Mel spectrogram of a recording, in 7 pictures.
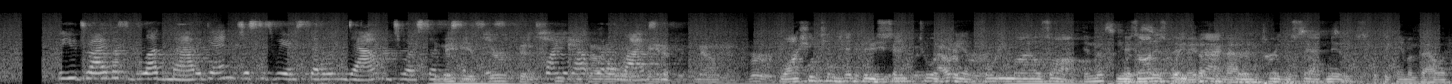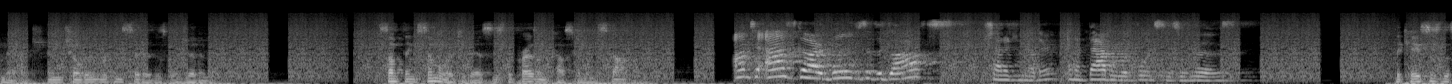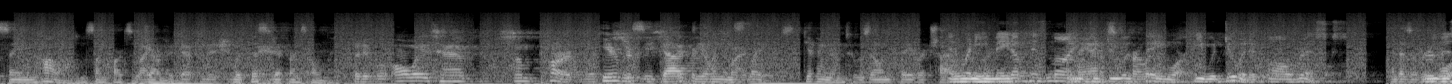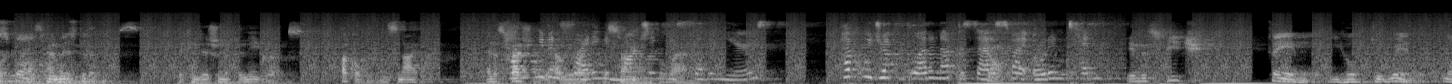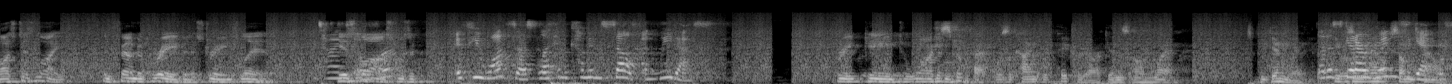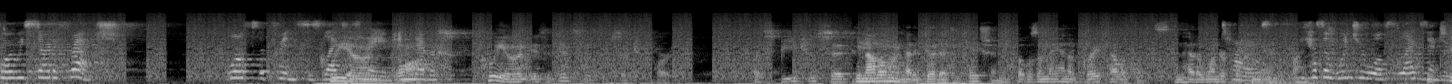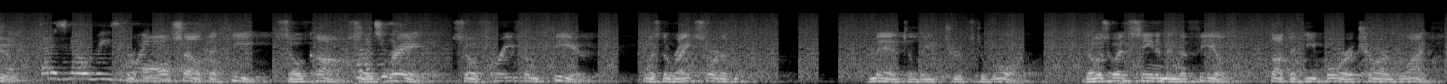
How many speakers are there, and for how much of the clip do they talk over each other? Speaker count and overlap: four, about 30%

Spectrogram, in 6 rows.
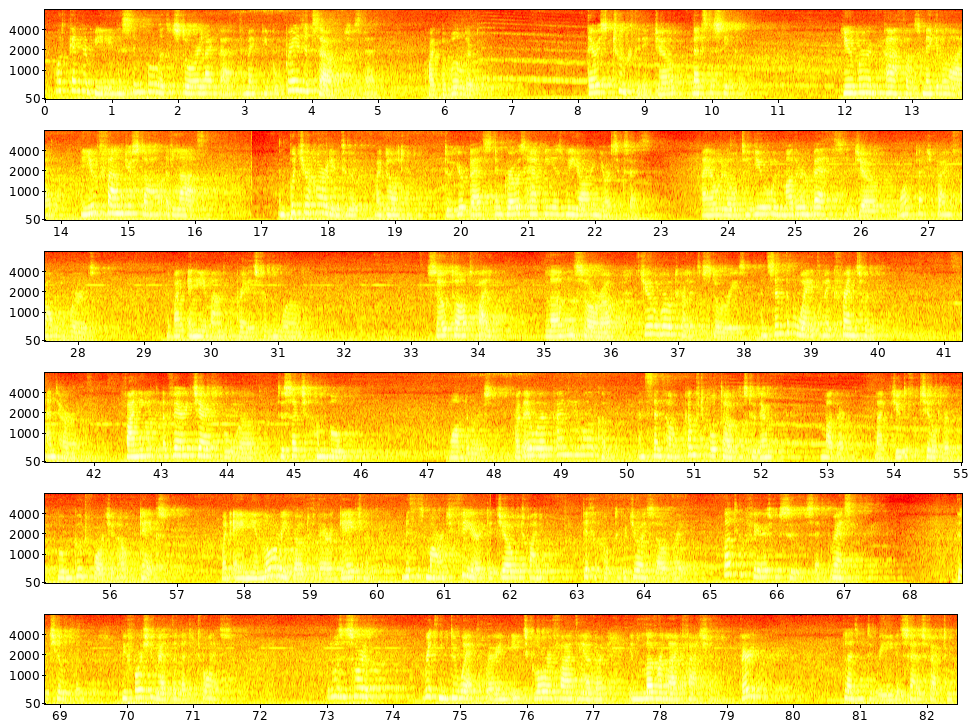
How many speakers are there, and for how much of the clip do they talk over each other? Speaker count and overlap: one, no overlap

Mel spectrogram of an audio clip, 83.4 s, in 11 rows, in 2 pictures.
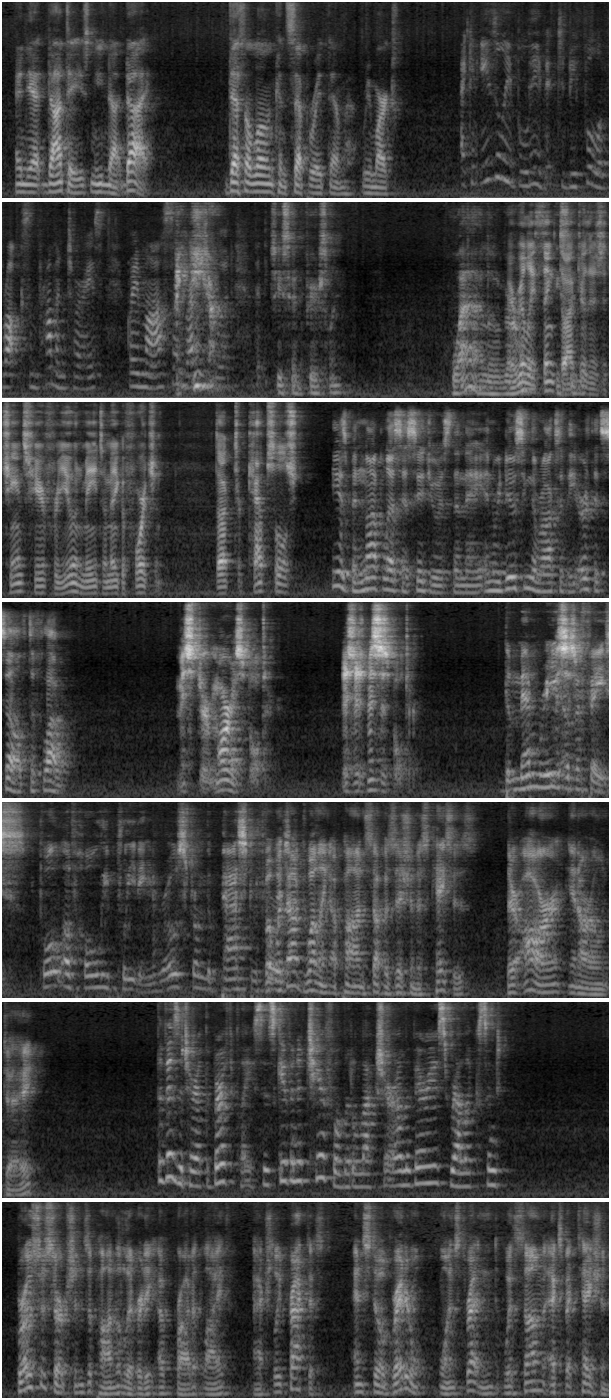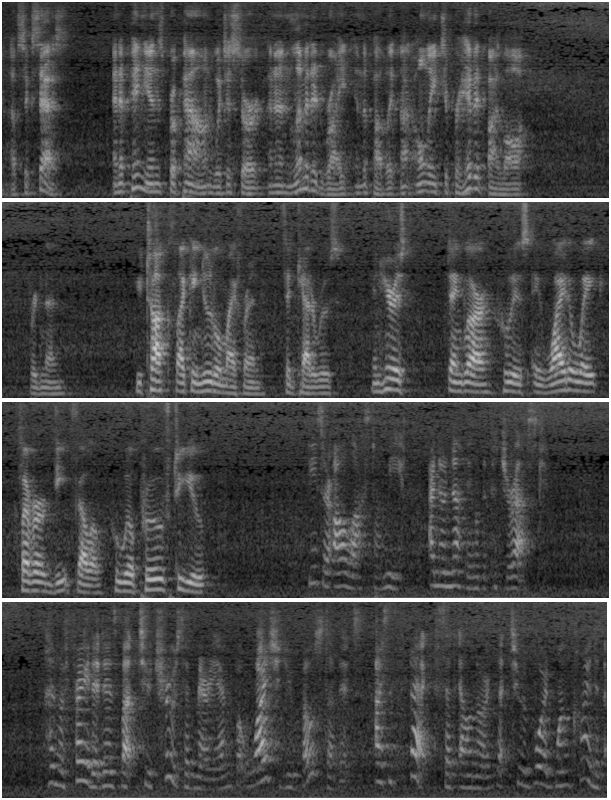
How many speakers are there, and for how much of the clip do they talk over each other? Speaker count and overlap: nine, about 4%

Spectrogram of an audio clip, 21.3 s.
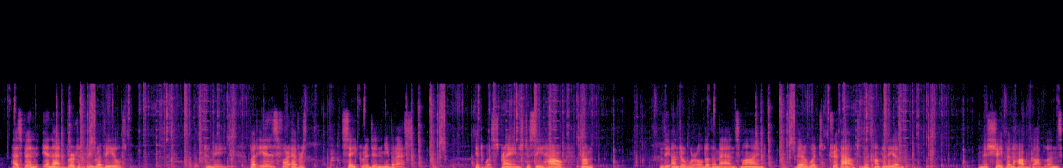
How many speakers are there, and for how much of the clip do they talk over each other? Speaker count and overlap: one, no overlap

